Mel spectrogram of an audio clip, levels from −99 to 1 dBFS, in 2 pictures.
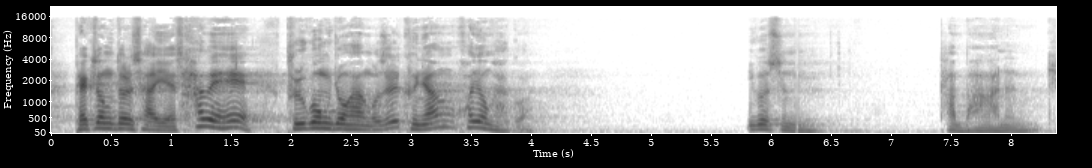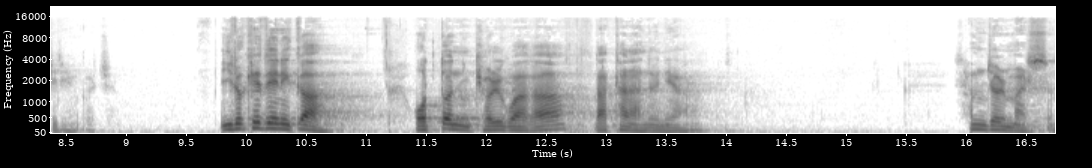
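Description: At 6.2 s the speech drops out for about 24 ms, through 6.23 s, then picks up exactly where it left off. That's a gap at a join of encoded pieces: two separately encoded sections were spliced without trimming, so the start-up delay of one encoder run and the padded final frame of the other both stayed in. You hear it as a short hole with edges smeared by the codec.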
